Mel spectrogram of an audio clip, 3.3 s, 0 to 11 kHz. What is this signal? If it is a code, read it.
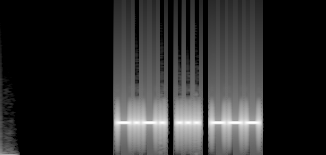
Morse code, heard as a keyed tone, about 28 wpm, 700 Hz. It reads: CSO
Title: USA Call Sign Postfixes - 3 Letters 28wpm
